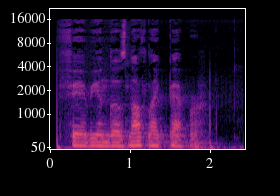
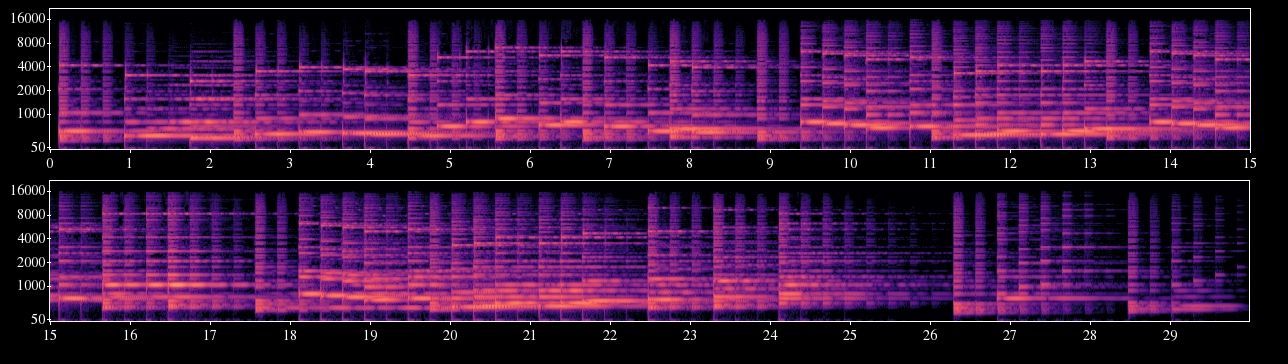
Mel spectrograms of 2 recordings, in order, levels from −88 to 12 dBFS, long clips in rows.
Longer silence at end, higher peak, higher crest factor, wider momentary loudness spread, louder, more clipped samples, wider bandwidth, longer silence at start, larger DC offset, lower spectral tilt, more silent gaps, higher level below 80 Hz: second, 0.05 s vs 0.25 s; second, -12 dBFS vs -4 dBFS; about the same, 18 dB vs 18 dB; about the same, 12 LU vs 13 LU; second, -31 LUFS vs -20 LUFS; neither; about the same, 16.5 kHz vs 16 kHz; about the same, 0.1 s vs 0.1 s; neither; first, -6 dB/octave vs 0 dB/octave; neither; first, -48 dBFS vs -60 dBFS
